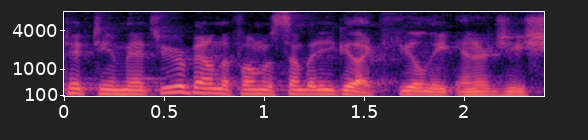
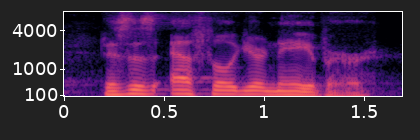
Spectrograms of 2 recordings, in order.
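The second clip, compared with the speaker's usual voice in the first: put-on sweet, warm old woman voice. Retelling a phone call from a neighbor, in a sweet, warm grandma voice. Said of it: "that sweet, warm, like grandma voice".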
